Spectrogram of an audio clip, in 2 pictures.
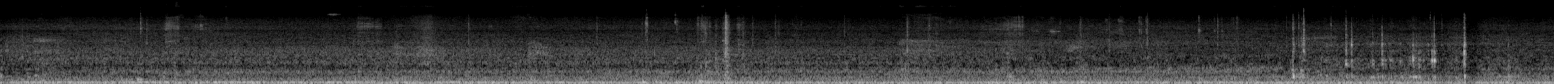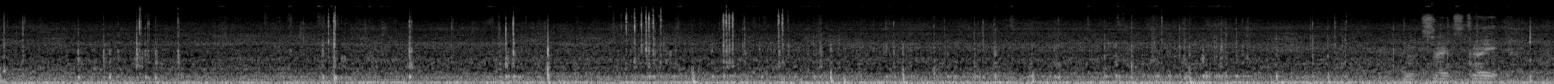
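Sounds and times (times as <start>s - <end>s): low engine drone: 0.0s - 31.0s
clicks and taps of plastic parts: 18.5s - 29.6s.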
